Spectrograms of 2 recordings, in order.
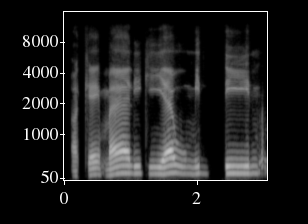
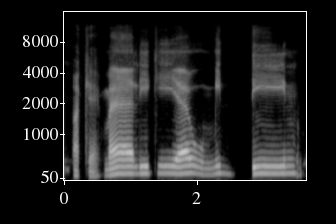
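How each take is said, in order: The two takes are said the same way.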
